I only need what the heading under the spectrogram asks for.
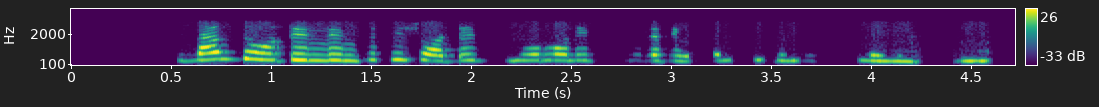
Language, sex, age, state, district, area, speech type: Dogri, female, 18-30, Jammu and Kashmir, Jammu, urban, conversation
